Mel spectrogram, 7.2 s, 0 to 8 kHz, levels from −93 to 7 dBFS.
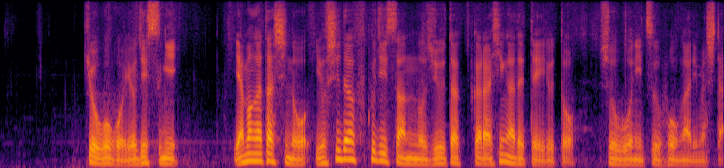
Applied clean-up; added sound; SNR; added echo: neural separator model SepFormer DNS4.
